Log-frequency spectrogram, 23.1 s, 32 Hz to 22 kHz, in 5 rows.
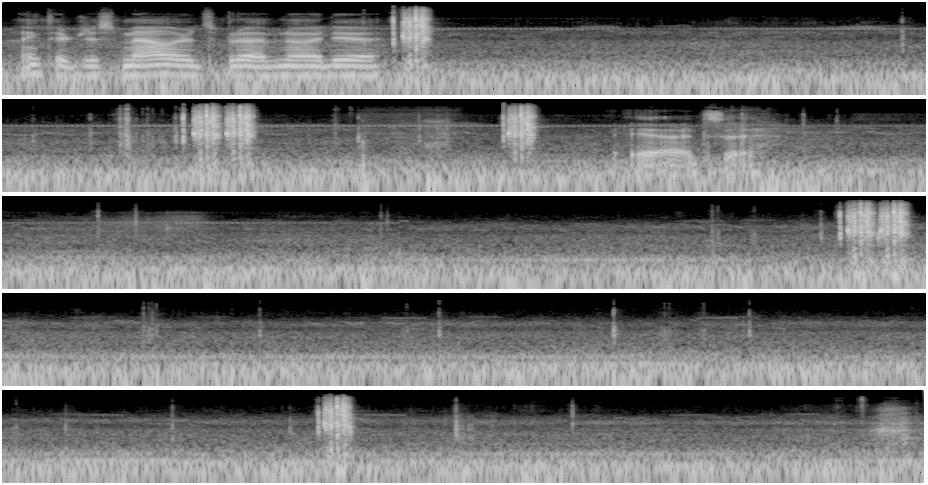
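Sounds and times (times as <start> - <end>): steady low rumble: 0.0 - 23.0
camera shutter bursts: 1.9 - 2.2, 5.5 - 5.9, 7.1 - 7.4, 13.4 - 13.8, 20.0 - 20.3.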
